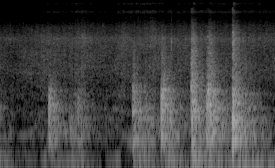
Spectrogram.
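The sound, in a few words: sautéing onions with chilli powder for fish biryani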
